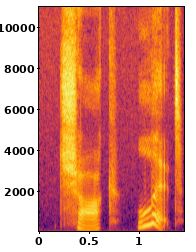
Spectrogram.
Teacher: In America, if you say choc-o-late, people will think you're a robot. It's two syllables, choc-lit.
